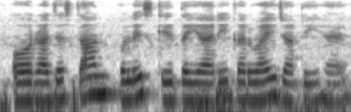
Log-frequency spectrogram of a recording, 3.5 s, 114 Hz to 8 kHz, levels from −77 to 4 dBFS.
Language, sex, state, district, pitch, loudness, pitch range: Hindi, female, Rajasthan, Bikaner, 180 Hz, -15 LUFS, 175-190 Hz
